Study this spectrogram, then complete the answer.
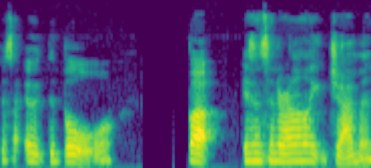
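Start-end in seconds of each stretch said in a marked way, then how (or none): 0.3-1.1 soft put-on English accent, "ball" sounding like "bow". Explaining how English people pronounce a word: English accent impression. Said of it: "that's how English people".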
